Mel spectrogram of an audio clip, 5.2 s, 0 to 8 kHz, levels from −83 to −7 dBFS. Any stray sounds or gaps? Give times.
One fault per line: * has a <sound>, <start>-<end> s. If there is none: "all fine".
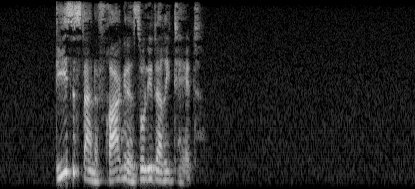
all fine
